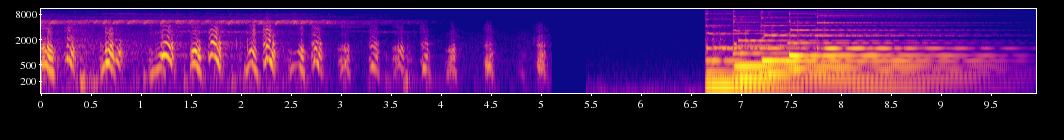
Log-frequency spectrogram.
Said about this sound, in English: Squirrel monkeys are noisy. They make sounds like dogs.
